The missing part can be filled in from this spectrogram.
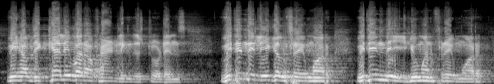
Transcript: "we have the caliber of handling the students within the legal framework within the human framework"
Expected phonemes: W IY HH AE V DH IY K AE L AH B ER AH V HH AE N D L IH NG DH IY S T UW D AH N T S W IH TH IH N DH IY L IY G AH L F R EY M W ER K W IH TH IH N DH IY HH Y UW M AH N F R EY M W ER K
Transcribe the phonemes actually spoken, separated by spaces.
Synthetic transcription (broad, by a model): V IY HH AE V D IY K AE L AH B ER AH V HH AE N D L IH NG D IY S T UW D AH N T S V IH T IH N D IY L IY G AH L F R EY M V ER K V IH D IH N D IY HH Y UW M AH N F R EY M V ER K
